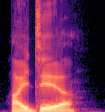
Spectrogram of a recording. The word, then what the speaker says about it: idea: Et maintenant, comment direz-vous « c'est probablement une bonne idée » Alors, à l'écrit, le mot pour « idée » ressemble beaucoup au français, mais la prononciation est très différente. « Idea ». I-D-E-A.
